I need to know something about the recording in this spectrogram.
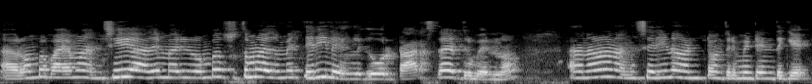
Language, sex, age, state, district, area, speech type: Tamil, male, 18-30, Tamil Nadu, Tiruchirappalli, urban, spontaneous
